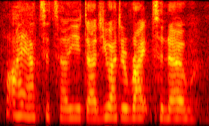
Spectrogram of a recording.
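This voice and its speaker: An actress playing a defiant, self-pitying grown-up daughter in a TV soap, sarcastic and accusing, with a Northern English accent. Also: female voice, a little high, level tone, fast, fairly bright tone, a little hiss or hum, lightly acted. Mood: aggrieved. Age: young adult. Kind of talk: naturalistic television soap drama acting.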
